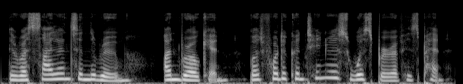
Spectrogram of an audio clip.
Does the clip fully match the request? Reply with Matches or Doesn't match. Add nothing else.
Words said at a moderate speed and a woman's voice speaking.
Matches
